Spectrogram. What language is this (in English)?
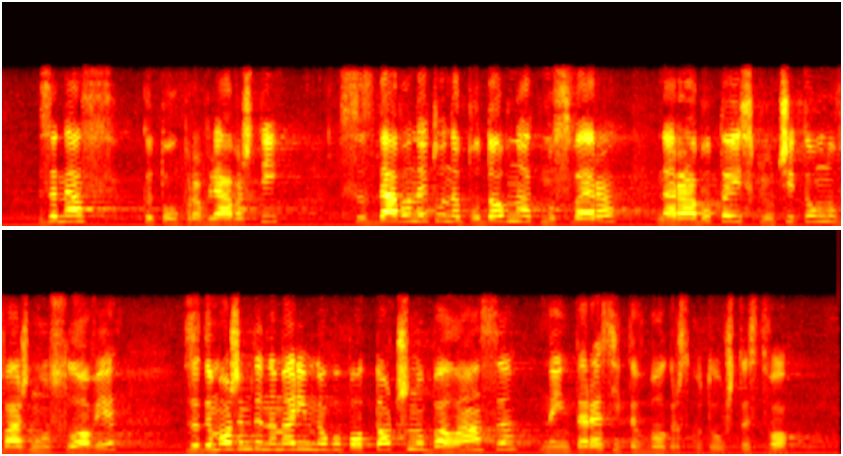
Bulgarian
